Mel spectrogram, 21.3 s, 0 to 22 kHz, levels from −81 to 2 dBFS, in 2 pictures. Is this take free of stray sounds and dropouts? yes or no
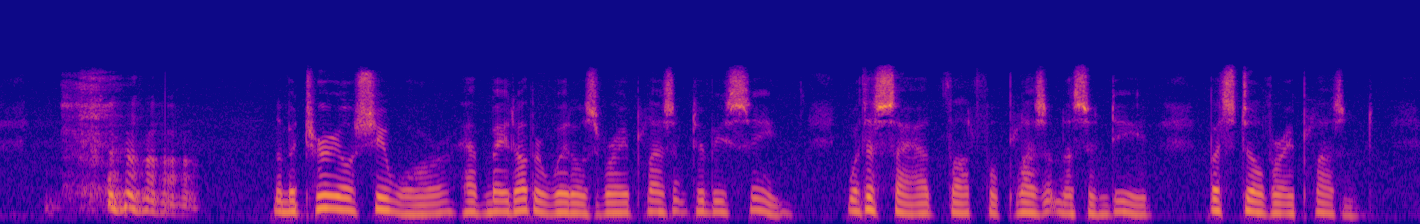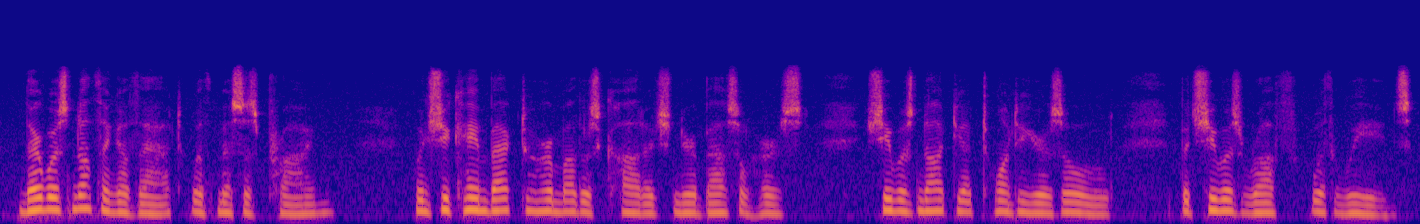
no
